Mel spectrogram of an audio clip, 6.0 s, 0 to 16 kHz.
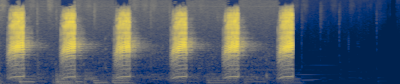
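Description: Duck quacking: six loud quacks in a steady series, one about every 0.8 seconds, stopping about four and a half seconds in.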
